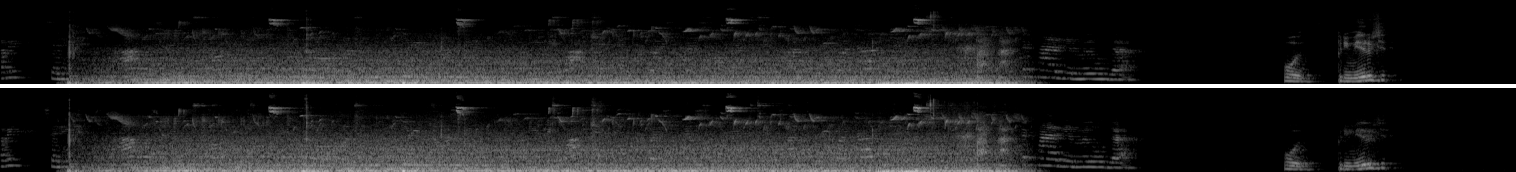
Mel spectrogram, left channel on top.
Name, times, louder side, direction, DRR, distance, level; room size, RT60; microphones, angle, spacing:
voice 1, 0.0-9.1 9.9-11.4, right 2 dB, 90° right, -2 dB, 4.2 m, -48 dB
Bird, 0.6-10.4, right 1 dB, 25° right, 1.1 m, -30 dB
voice 2, 13.4-14.0, left 3 dB, 85° left, 7 dB, 1.7 m, -39 dB
14.0 x 5.9 x 3.9 m, 0.32 s
head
